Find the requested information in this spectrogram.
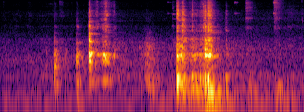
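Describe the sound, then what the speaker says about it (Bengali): Rice being served onto a plate with utensils for a Bengali lunch, heard as a few scattered clinks and scrapes of a spoon against dishware, close and fairly quiet, with no talking. "প্রথমে এখানে আমি ভাতটা গুছিয়ে নিচ্ছি।"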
